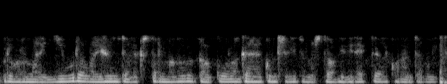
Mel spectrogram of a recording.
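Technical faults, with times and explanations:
No technical faults are heard; the sound comes through the AMR narrowband mobile codec as expected, with nothing above about 3.8 kHz.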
